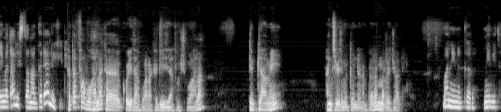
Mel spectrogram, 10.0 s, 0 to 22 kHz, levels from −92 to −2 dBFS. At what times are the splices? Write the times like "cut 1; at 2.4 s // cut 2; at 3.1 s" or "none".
cut 1; at 1.2 s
